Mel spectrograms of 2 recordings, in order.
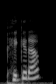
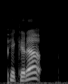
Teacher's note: The k sound links to it. And the t sound from it links to up.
